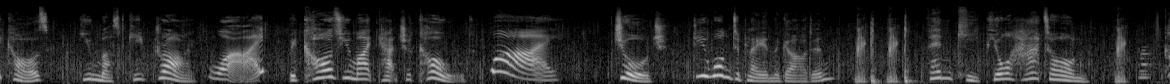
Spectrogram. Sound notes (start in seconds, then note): 6.6 oinking; 8.8 oinks; 11.0 giggles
